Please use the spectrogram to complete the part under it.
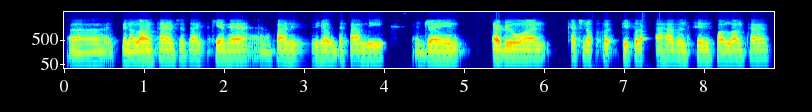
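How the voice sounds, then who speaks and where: A man's voice: low-pitched, completely flat delivery, normal speed. A man from Nigeria whose first language is Hausa, a podcast guest chatting casually with many fillers and restarts. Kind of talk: casual chat. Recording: tinny phone-like sound.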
